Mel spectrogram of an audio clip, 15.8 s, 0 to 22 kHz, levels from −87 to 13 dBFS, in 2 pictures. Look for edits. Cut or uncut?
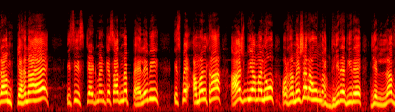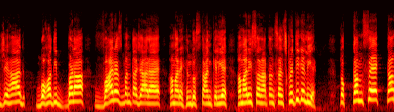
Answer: cut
